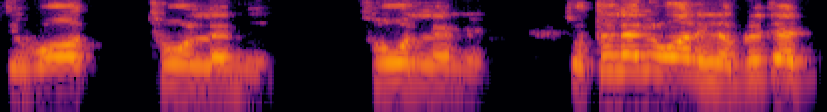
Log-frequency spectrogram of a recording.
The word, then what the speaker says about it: Ptolemy: While in 284 BC, Ptolemy, that word is pronounced Ptolemy, but pronouncing all these ancient words could be actually fun and difficult at times.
